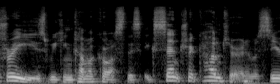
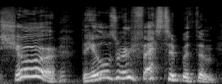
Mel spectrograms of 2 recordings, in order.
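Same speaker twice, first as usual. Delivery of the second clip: high, louder hillbilly hunter voice; eccentric hunter; 5 semitones higher, 3 dB louder than usual. Retold or imitated. Hunter tells John about Sasquatches, high and loud. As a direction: play the wild-eyed backwoods hunter.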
